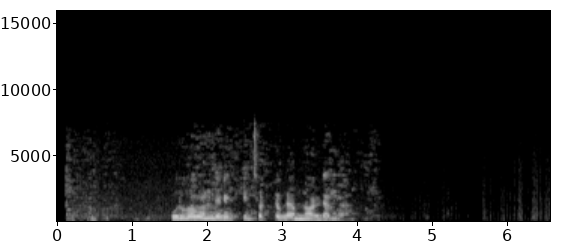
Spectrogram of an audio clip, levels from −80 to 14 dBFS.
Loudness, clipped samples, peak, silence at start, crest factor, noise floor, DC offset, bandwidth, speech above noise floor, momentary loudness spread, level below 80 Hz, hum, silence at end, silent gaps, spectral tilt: -15 LUFS; under 0.1%; -2 dBFS; 0.1 s; 16 dB; -69 dBFS; under 0.1%; 7.4 kHz; 55 dB; 26 LU; -60 dBFS; none; 2.7 s; none; -7 dB/octave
